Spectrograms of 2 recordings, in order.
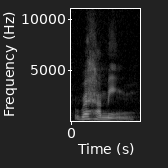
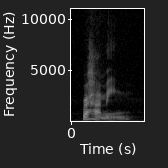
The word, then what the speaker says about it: rahamim: So there's a Hebrew word for compassion, and it's used interchangeably with mercy, and it's pronounced rahamim, rahamim. That's compassion or mercy in the Hebrew.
